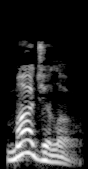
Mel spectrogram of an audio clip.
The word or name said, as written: modulo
